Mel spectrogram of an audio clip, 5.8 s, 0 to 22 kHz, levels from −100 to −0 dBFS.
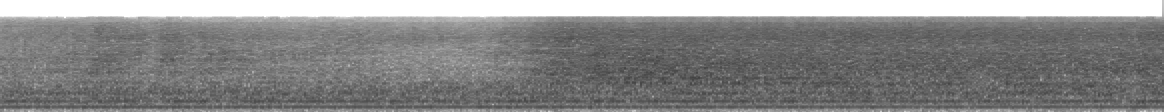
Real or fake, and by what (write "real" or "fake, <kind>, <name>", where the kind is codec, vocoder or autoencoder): real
